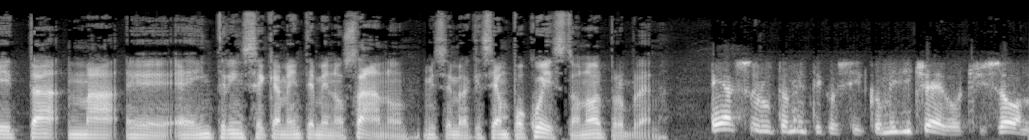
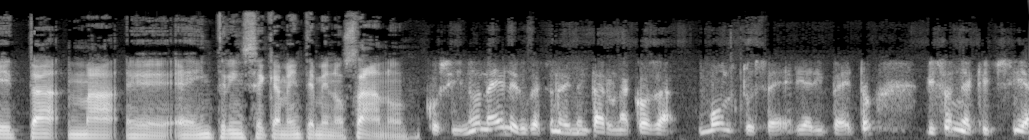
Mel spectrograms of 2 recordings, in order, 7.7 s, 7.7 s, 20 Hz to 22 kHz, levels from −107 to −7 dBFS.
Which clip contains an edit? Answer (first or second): second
